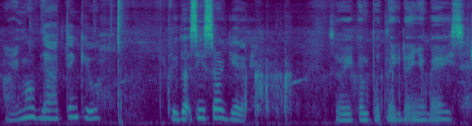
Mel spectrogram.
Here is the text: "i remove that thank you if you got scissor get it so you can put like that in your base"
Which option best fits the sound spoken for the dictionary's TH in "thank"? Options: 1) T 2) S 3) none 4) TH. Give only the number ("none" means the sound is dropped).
1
